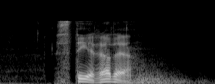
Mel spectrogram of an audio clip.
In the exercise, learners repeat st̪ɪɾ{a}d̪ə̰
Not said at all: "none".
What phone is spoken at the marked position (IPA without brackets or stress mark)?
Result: a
